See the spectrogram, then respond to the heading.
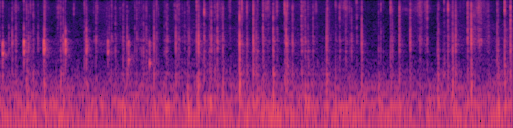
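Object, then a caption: Plastic toilet cleaner bottle. A hollow red plastic toilet cleaner bottle with an angled nozzle, held in both hands, is tapped and scratched with the fingertips. The result is a steady stream of quick, soft, dry clicks and scratches with a hollow, low-heavy body and a little bright crispness on top. Each tap dies away almost instantly.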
